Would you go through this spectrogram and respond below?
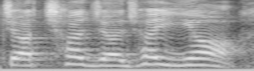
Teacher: वो तालव्य से तालू से बोले जाते हैं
